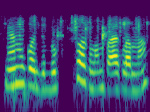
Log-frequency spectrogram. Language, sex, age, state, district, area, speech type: Tamil, female, 18-30, Tamil Nadu, Dharmapuri, rural, conversation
